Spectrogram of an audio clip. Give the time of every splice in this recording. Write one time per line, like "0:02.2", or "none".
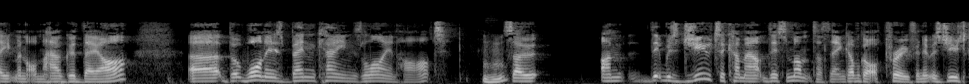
none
